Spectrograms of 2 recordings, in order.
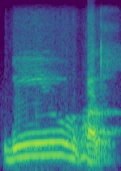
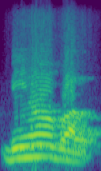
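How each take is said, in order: First: The middle is pronounced as 'u' plus 'bh'. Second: The middle is pronounced as 'h' plus 'b'. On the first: The speaker calls it right. "উচ্চারণ হলো বিউভল" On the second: The speaker calls it wrong. "বিহবলটা হবে না"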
